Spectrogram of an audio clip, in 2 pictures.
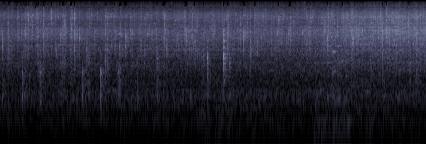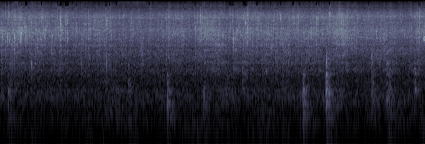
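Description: Onions frying in a pan for pepper pasta, a continuous soft sizzle with intermittent spatula scrapes and stirring clicks throughout, fairly quiet and close, no talking.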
